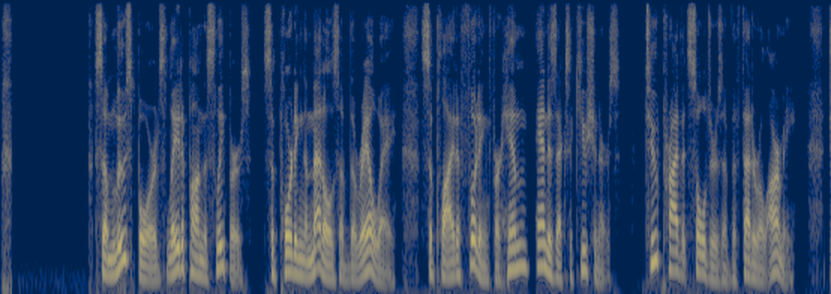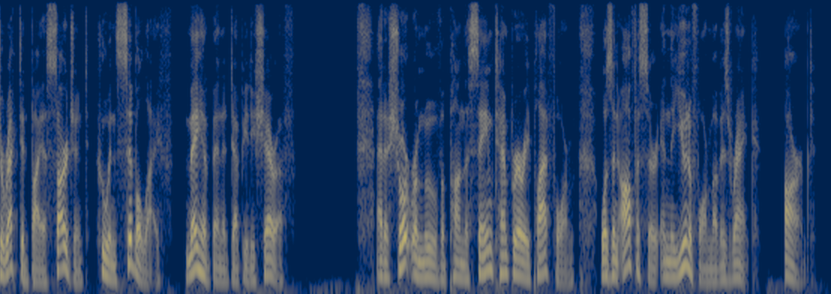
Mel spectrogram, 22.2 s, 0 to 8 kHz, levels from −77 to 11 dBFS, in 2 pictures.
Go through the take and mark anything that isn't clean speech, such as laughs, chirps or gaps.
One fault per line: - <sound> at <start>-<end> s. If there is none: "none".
none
